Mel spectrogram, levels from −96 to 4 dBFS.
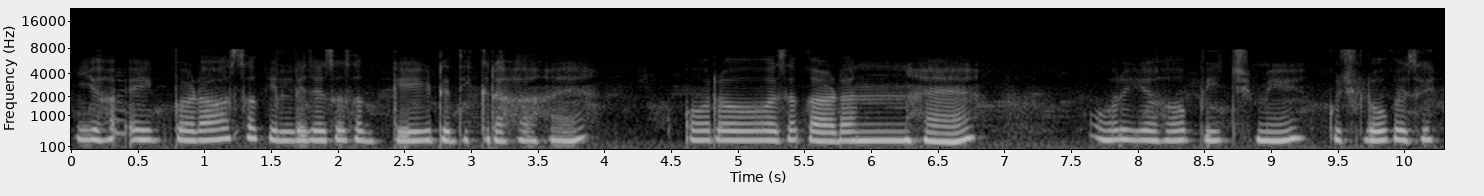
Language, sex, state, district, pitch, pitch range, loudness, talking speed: Hindi, female, Maharashtra, Pune, 240 Hz, 230-250 Hz, -32 LUFS, 115 wpm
